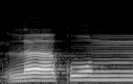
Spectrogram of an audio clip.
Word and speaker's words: لكم: لكم دينكم ولي دين Ya, lakum, laku, ku, keluarkan angin sedikit saja. Lakum, kum, ya, kemudian huruf mim jelas di sini, ya, bertemu dengan huruf dal, izhar bacanya, dijelaskan.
